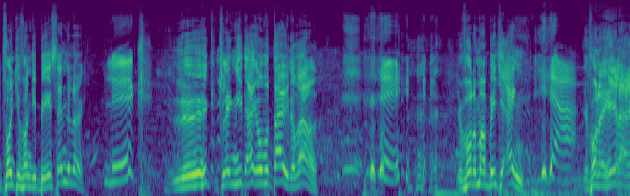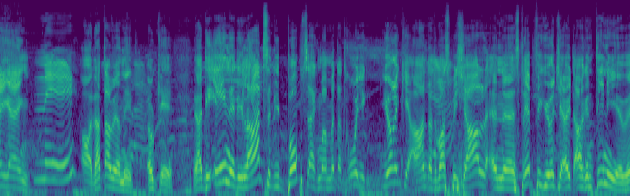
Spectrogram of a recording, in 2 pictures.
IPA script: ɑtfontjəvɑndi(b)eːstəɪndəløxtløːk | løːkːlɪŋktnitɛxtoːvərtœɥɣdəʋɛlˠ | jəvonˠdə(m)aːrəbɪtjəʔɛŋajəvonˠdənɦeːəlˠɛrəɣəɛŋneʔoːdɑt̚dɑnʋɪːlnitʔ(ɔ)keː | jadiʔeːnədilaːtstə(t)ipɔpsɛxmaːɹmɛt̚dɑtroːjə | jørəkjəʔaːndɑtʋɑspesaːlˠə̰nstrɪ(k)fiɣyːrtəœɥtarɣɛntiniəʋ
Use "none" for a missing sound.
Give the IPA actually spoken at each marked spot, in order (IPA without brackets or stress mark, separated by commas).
b, m, o, d, p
